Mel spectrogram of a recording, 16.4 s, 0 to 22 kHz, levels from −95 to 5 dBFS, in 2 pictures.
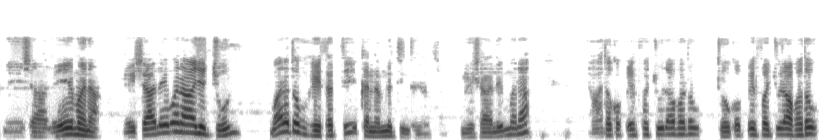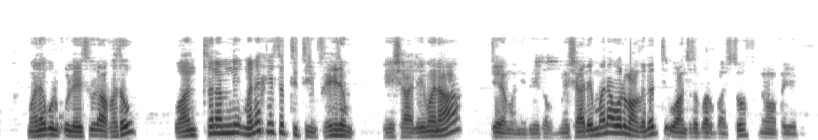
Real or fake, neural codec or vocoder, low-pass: real; none; 7.2 kHz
